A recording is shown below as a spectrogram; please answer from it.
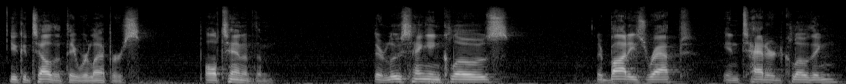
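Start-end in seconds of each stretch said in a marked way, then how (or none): none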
